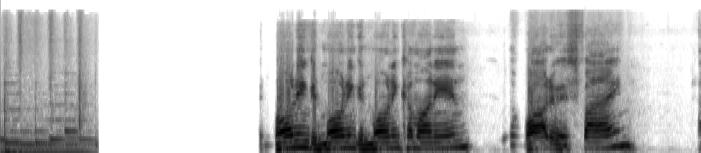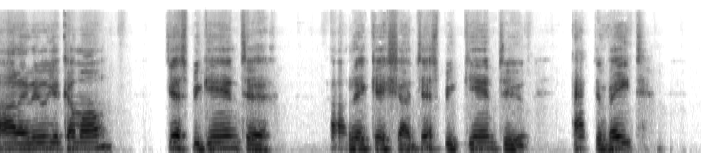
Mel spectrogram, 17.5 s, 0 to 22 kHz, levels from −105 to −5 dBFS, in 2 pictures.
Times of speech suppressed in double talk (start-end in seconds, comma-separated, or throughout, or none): none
